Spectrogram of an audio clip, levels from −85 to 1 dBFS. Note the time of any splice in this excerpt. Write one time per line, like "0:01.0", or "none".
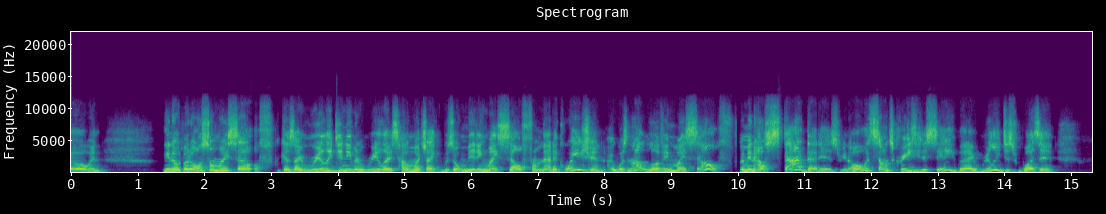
0:01.6
0:10.0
